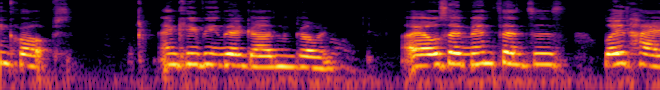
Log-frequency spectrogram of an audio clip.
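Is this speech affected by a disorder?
Yes: cerebral palsy, mild.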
